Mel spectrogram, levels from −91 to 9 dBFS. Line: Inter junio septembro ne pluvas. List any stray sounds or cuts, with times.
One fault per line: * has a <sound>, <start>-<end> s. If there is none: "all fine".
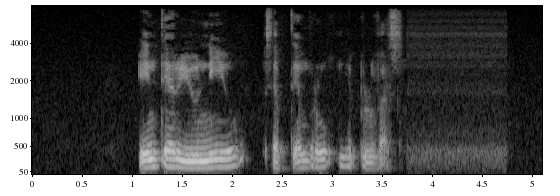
all fine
